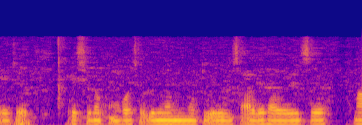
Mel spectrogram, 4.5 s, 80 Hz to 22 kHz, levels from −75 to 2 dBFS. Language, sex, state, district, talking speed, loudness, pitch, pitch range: Gujarati, male, Gujarat, Gandhinagar, 145 wpm, -14 LUFS, 95 Hz, 95-100 Hz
